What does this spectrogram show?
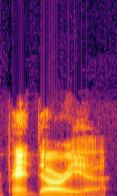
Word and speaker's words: Pandaria: He says it's like bacteria. Pandaria. It's pronounced the same way. People were wondering if it's pronounced Pandaria. Like no, that was the question, Seth. Pandaria or Pandaria? Like bacteria, Pandaria. Or we've exhausted this though.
